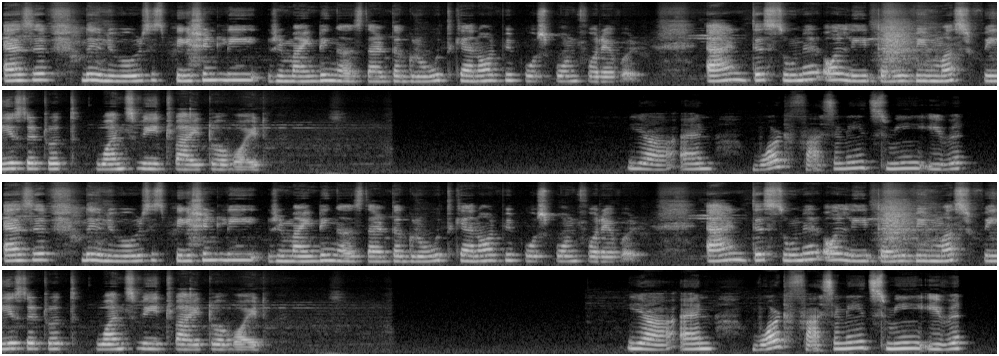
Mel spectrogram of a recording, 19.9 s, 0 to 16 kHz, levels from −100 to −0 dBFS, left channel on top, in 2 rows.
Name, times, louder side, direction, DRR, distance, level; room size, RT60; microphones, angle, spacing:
voice 1, 0.0-10.6 10.9-12.6, left 1 dB, 5° left, 0.3 m, -30 dB
voice 2, 16.2-17.1 17.5-19.5, right 6 dB, 65° right, 0.5 m, -31 dB
4.3 x 2.4 x 2.2 m
head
